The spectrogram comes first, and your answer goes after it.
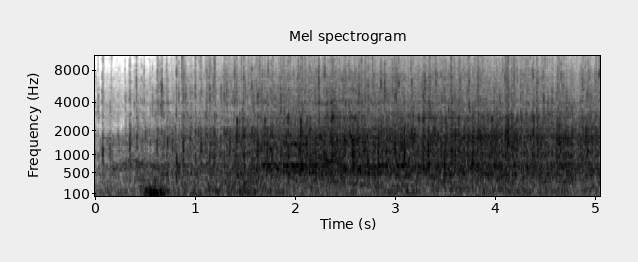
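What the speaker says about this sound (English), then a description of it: "we will give a round of applause at the end" Steady applause from a crowd at a faculty and staff lunch, rising quickly after a brief start and holding at an even, full level throughout.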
